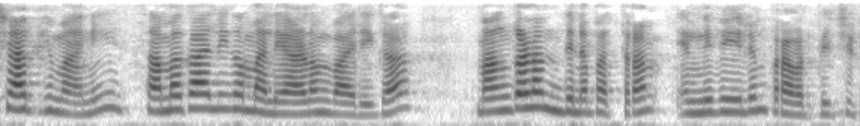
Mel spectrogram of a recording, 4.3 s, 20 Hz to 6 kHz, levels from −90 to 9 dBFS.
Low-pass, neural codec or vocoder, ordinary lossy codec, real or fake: 5.4 kHz; codec, 24 kHz, 3.1 kbps, DualCodec; none; fake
